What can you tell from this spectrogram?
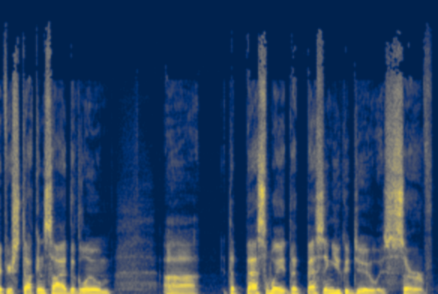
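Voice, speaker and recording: Speaking with an American accent, a man has a fairly high pitch and ordinary pitch variation. The recording is very clean, with a silent background. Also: fairly slow pace. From US Midwest, Cleveland, Ohio. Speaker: singer and pianist. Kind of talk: casual interview. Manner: animated.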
